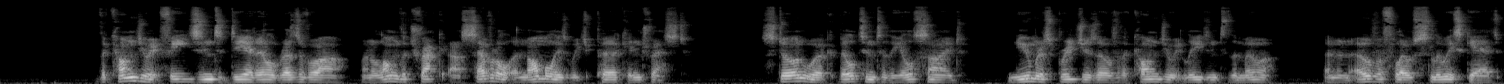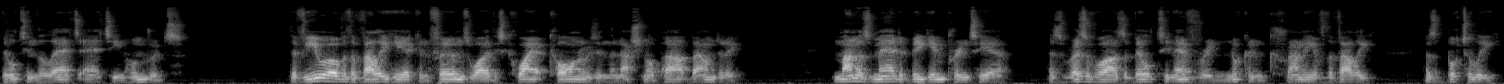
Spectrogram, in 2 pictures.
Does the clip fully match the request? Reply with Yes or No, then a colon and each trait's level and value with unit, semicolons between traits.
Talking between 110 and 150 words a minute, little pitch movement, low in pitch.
No: average, 160 wpm; narrow, 1.8 semitones; low, 110 Hz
